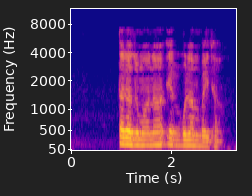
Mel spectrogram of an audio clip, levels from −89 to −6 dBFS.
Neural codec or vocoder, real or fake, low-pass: none; real; 7.2 kHz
